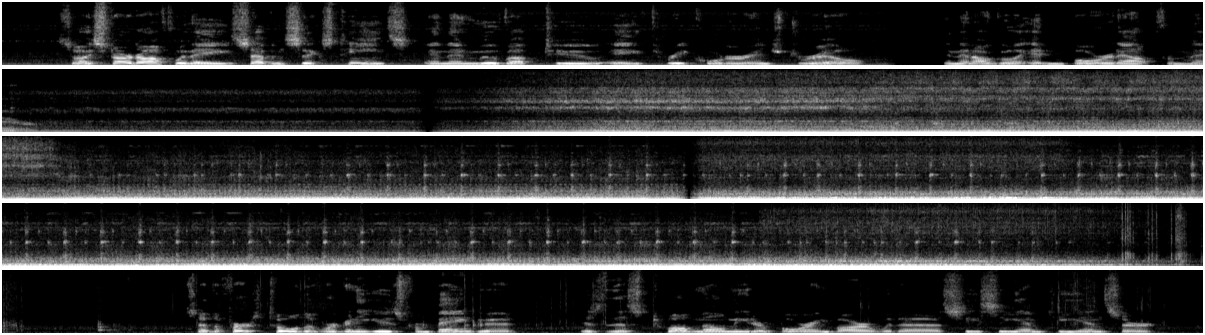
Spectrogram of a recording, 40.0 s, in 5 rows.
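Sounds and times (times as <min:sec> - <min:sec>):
lathe motor hum: 0:00.0 - 0:05.9, 0:08.0 - 0:31.9
drill cutting into steel bolt: 0:08.0 - 0:32.1.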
